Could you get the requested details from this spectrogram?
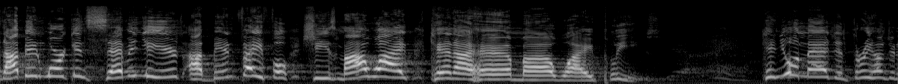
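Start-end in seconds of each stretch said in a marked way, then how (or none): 0.0-4.1 loud, high, insistent protest; worked-up claim of what is owed; exasperated pleading. Acted. Acting Jacob arguing his case. 4.3-6.6 slow, drawn-out plea, dropping away at the end; laboured, insistent asking; exasperated request. Acted.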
